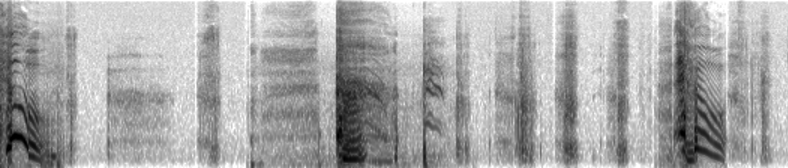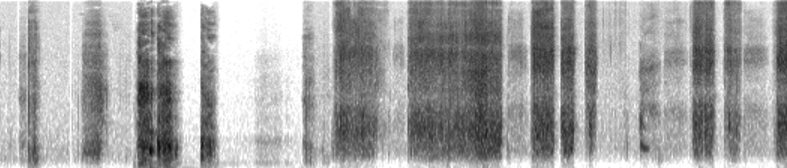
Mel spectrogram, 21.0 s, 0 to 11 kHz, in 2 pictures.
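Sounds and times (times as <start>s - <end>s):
woman coughing: 4.5s - 5.9s, 8.9s - 9.6s, 12.4s - 13.4s.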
